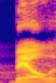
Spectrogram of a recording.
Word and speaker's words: Baal: Dagon is the god of fertility and grain, father of Baal, or Baal as some pronounce, and he's head of the Philistine crew of gods.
